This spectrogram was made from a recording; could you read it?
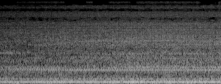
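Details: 2000 Toyota Land Cruiser 100 Series 4.7 L V8 idling after starter replacement, injectors not leaking: steady, even low hum with no misses, ticks or knocks; engine idling smoothly and healthily.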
